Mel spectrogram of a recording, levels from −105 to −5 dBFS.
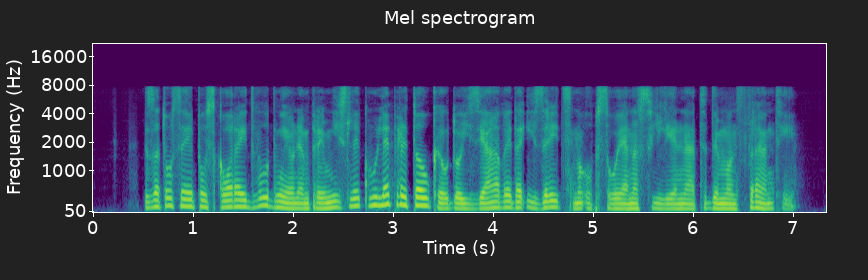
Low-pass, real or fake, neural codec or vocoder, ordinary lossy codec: none; fake; codec, 16 kHz, 2 kbps, FreqCodec, larger model; none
